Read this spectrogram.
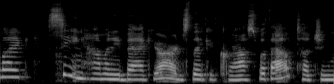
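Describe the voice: Ordinary pitch variation in a plain reading aloud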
